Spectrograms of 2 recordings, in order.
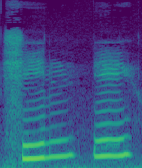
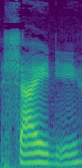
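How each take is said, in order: First: The first syllable sounds like 'shin'. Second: The first syllable sounds like 'shine'. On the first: The speaker calls it wrong. "it's not pronounced as Shin, Shin-y" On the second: The speaker calls it right. "It's more like shiny"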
